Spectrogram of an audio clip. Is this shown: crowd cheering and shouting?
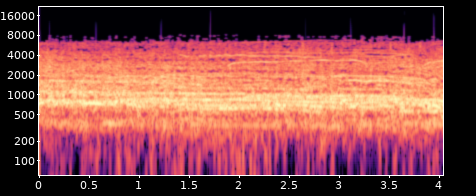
yes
